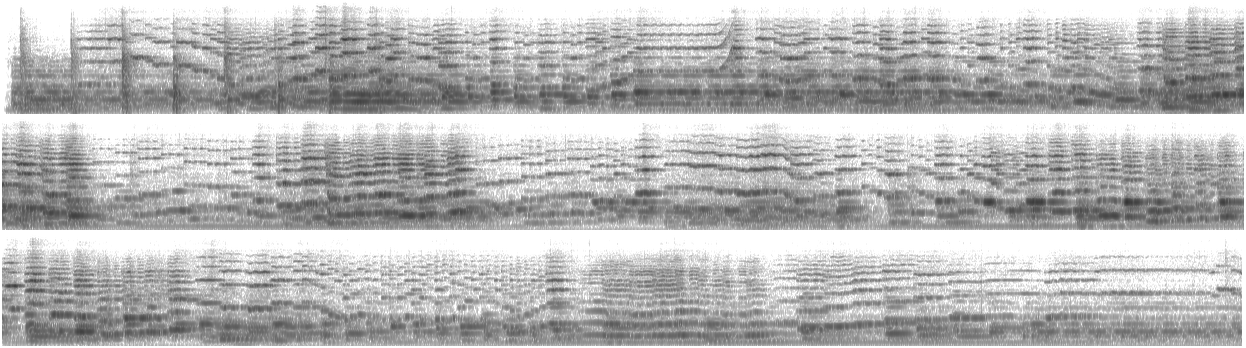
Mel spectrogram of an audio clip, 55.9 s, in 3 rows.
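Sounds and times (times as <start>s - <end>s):
violin playing a tarantella: 0.2s - 55.8s.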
